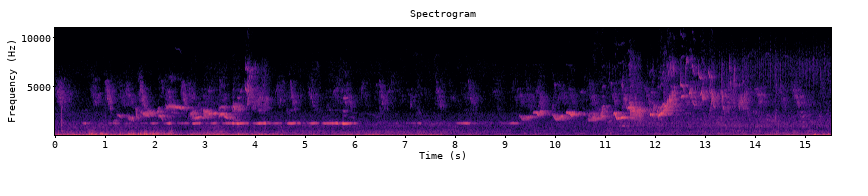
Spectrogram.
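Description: Several songbirds singing in garden shrubs and trees. One repeats a single note at a steady pitch about twice a second through the first half, while others sing quick chirping phrases that slide up and down. A low rumble of wind and riding noise on the microphone fades about halfway through.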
